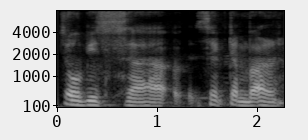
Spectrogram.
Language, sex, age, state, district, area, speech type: Nepali, female, 60+, West Bengal, Kalimpong, rural, spontaneous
